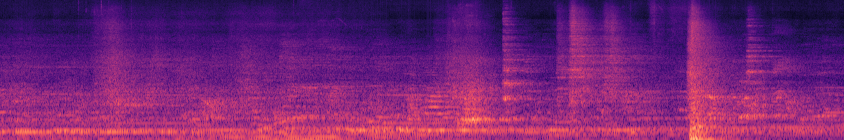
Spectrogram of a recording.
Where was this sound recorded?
in a crowded indoor space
